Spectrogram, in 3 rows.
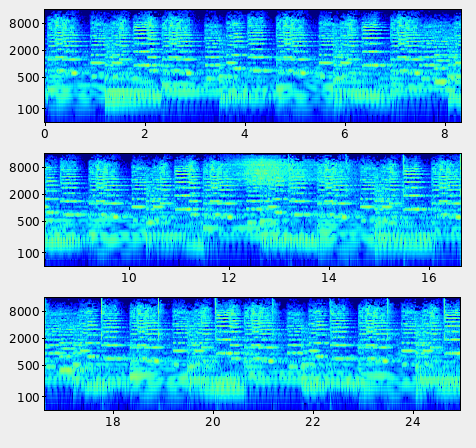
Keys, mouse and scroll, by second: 1.6-2.5 typing, 6.9 Return, 7.1 ctrl+z, 7.4 ctrl+z, 13.1 ctrl+z, 13.6 ctrl+d, 22.4 c, 22.4 Delete, 23.0 Delete.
